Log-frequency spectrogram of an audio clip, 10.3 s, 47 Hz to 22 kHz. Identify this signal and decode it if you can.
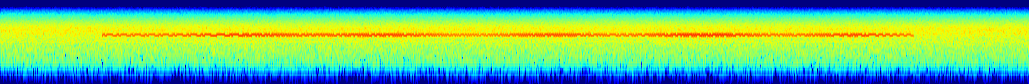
NAVTEX (SITOR-B), 100 baud, 170 Hz shift, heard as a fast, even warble, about 1700 Hz centre, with radio static and fading. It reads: 53956 19548 03418 44102 91542 68396 80209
